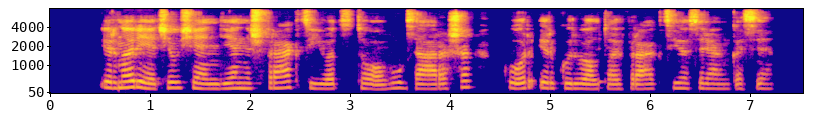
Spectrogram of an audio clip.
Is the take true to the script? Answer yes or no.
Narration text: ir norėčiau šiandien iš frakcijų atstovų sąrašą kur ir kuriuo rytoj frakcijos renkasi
yes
